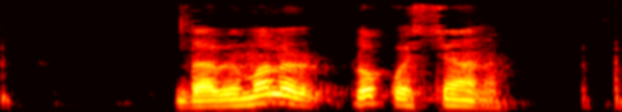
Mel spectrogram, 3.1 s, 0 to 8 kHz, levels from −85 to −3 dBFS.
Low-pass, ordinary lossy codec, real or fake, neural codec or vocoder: 7.2 kHz; MP3, 32 kbps; real; none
